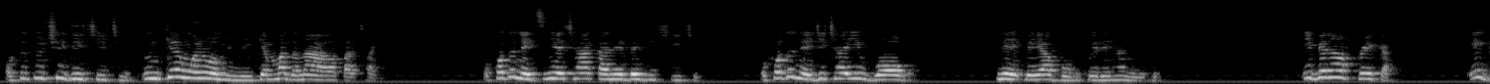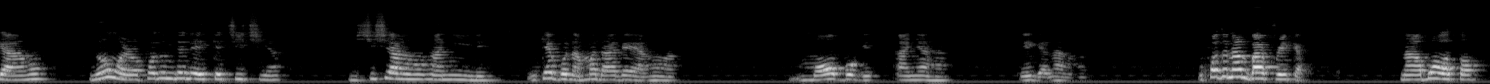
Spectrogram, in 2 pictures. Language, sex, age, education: Igbo, female, 30-45, tertiary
